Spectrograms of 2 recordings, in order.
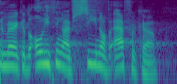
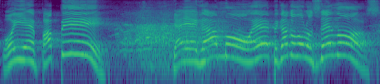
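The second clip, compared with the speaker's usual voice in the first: excited Spanish speaker; 8 semitones higher, 5 dB louder, slower than usual. Retold or imitated. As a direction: hail a countryman excitedly in Spanish. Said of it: "some guy came up to me and he was like".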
